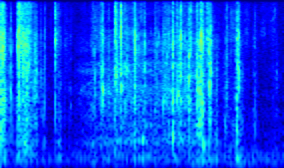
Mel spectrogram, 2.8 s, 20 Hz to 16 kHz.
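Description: Crinkling and crackling of a 30-year-old trading card pack's wrapper as it is torn open, a dense, continuous run of many sharp plastic crackles and rustles, fairly loud and steady throughout, with no voices.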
